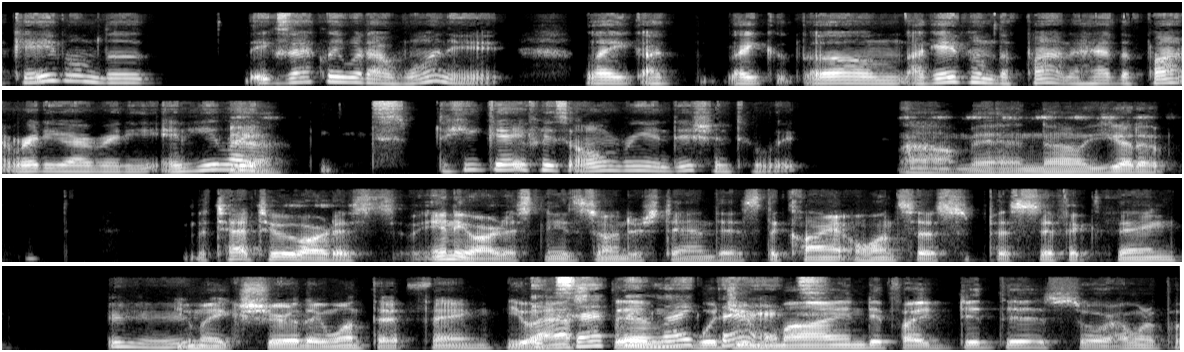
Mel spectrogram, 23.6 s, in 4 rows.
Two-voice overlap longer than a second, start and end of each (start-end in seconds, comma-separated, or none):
20.3-21.8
